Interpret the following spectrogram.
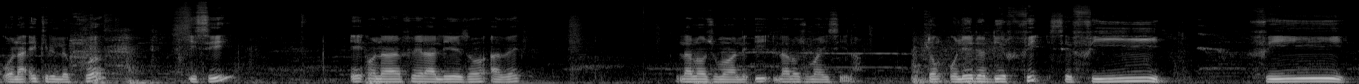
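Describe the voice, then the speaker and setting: A man teaching a reading lesson, slowly sounding out syllables and repeating them patiently. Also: mid-range voice, gravelly, slight background noise.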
